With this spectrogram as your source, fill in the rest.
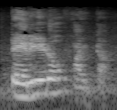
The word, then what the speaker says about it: Pteridophyta: I am saying this is as, I am writing P, but they are practically, I have to pronounce as Pteridophyta.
